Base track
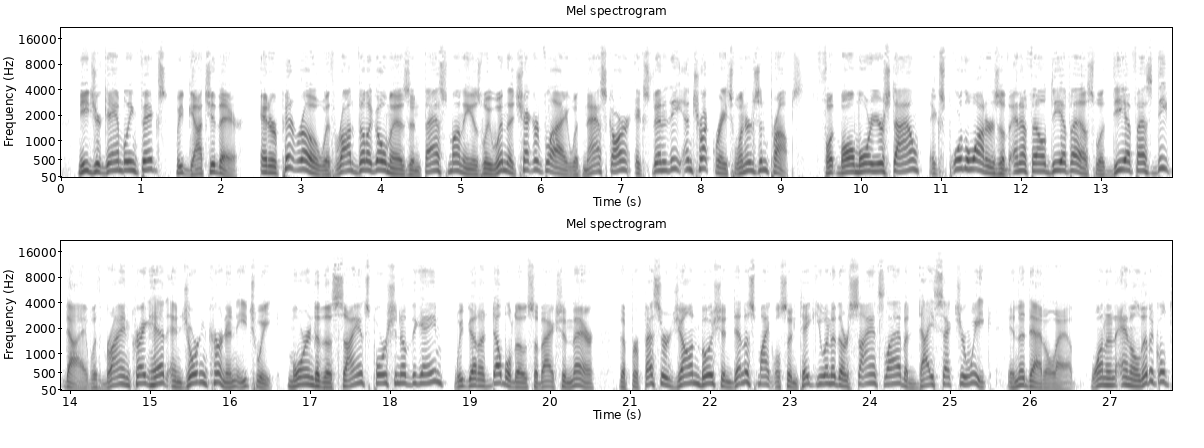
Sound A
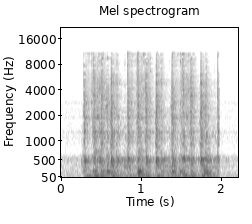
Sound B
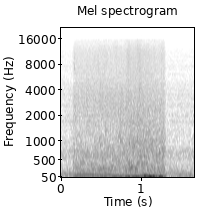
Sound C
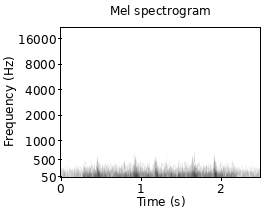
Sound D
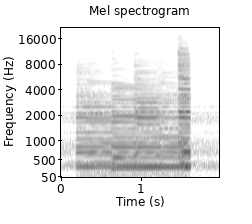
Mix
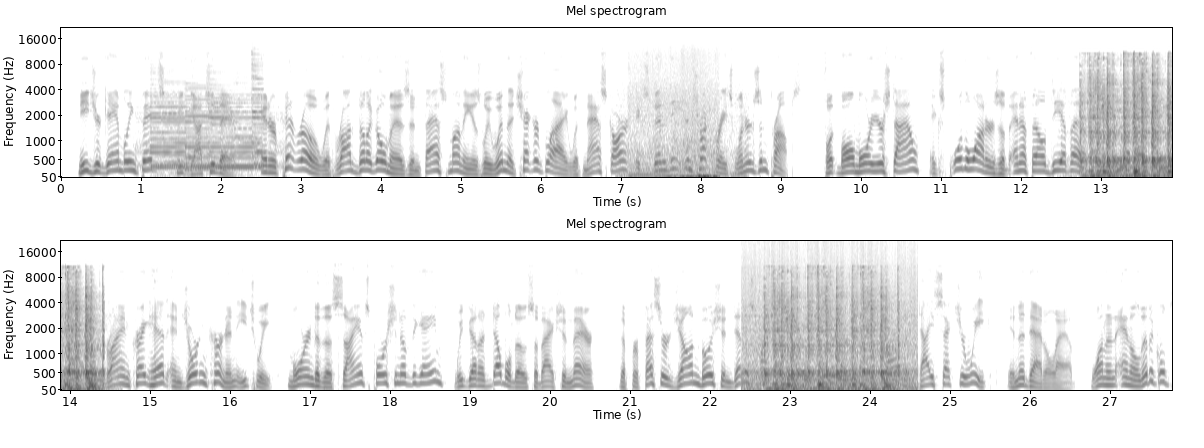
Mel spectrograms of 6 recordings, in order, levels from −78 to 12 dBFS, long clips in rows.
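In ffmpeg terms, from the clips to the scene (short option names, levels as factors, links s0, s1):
-filter_complex "[1:a]asplit=2[s0][s1];[0:a]volume=0.266[s2];[4:a]acompressor=threshold=0.0251:ratio=6:attack=3.2:release=140:knee=1:detection=peak[s3];[2:a]aresample=32000,aresample=44100[s4];[s0]dynaudnorm=f=200:g=5:m=3.76[s5];[s1]aeval=exprs='val(0)+0.5*0.0211*sgn(val(0))':c=same[s6];[s3]atrim=end=1.97,asetpts=PTS-STARTPTS,volume=0.668,afade=t=in:d=0.004:c=hsin,afade=t=out:st=1.966:d=0.004:c=hsin,adelay=920[s7];[s4]atrim=end=1.67,asetpts=PTS-STARTPTS,volume=0.335,afade=t=in:d=0.004:c=hsin,afade=t=out:st=1.666:d=0.004:c=hsin,adelay=6930[s8];[s5]atrim=end=2.21,asetpts=PTS-STARTPTS,volume=0.501,afade=t=in:d=0.004:c=hsin,afade=t=out:st=2.206:d=0.004:c=hsin,adelay=12450[s9];[s6]atrim=end=2.21,asetpts=PTS-STARTPTS,volume=0.891,afade=t=in:d=0.004:c=hsin,afade=t=out:st=2.206:d=0.004:c=hsin,adelay=22390[s10];[s2][s7][s8][s9][s10]amix=inputs=5:normalize=0"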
